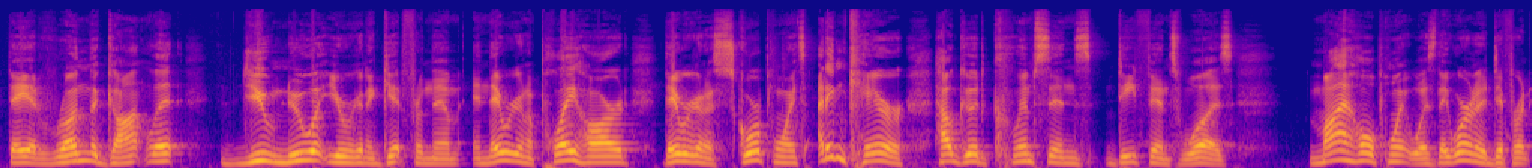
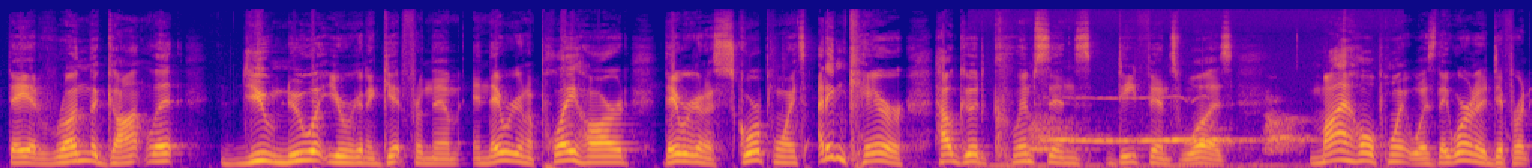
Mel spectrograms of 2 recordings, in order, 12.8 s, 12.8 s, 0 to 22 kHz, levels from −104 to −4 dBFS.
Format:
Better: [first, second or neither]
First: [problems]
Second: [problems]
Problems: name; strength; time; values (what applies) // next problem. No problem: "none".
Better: first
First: none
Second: dog barking; noticeable; from 8.5 to 11 s; peak 4 dB below the speech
